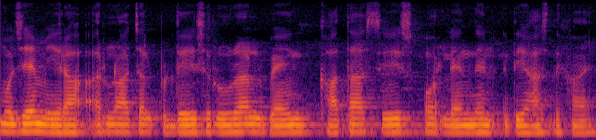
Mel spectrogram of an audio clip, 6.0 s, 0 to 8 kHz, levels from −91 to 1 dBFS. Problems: background sounds at intervals, continuous background conversations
